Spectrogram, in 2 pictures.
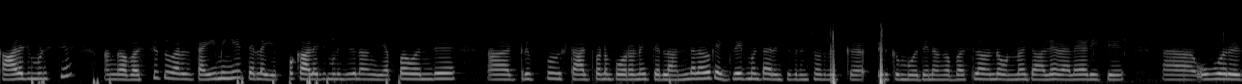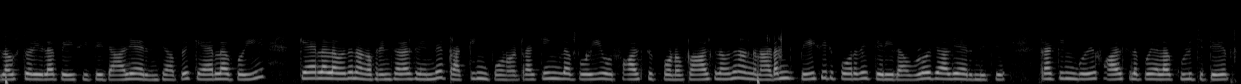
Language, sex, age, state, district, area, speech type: Tamil, female, 18-30, Tamil Nadu, Erode, rural, spontaneous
